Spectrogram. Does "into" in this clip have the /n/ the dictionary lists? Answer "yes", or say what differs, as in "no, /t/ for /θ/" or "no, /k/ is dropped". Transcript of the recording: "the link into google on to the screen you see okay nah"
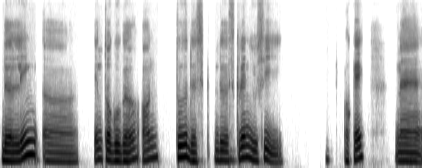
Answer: yes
